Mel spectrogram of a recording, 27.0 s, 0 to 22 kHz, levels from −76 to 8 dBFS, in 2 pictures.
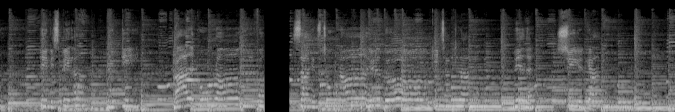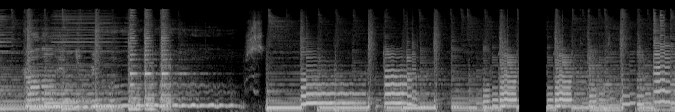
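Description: At 5.27 s the connection drops and the player reconnects with a fresh decoder: a stream reconnect. About 0.51 s of silence follows, and the audio resumes roughly 0.7 s further on, so that stretch is skipped. A second stream reconnect at 23.87 s brings about 0.55 s of silence, but here the server resends a burst and playback picks up about 0.56 s earlier, repeating material just heard before settling by 24.97 s.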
